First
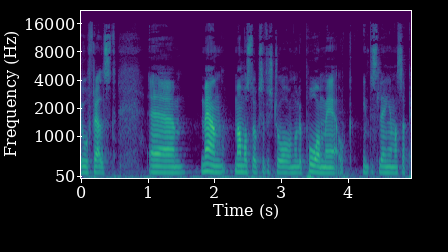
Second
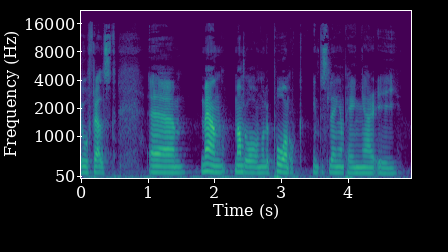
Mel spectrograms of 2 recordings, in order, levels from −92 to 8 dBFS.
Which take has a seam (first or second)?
second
